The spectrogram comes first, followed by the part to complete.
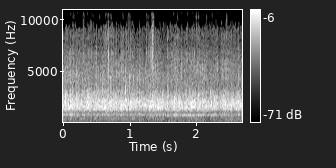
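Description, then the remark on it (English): An audience in a very hot tent applauds steadily in the afternoon, many hands clapping in a dense, even wash of sound that stays at a constant level throughout, with no voices over it. “I wonder if we could just give Patrick and Diane another really warm round of applause.”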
